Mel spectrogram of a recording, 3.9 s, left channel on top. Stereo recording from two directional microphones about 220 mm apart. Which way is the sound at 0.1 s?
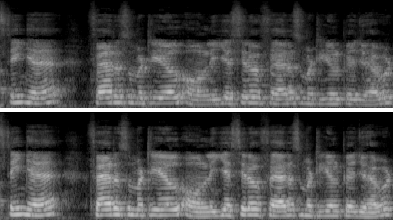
50° right (ahead or behind).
